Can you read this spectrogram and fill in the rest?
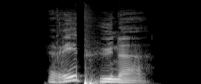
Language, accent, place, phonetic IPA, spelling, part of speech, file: German, Germany, Berlin, [ˈʁeːpˌhyːnɐ], Rebhühner, noun, De-Rebhühner.ogg
- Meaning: nominative/accusative/genitive plural of Rebhuhn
